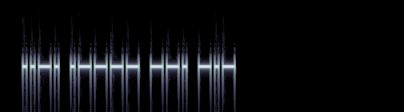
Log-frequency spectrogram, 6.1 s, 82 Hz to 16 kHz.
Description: Morse code, heard as a keyed tone, about 20 wpm, 700 Hz. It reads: F1GK
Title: DXCC-100 Call Signs - 4 Characters - Repeated 3x - 20wpm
